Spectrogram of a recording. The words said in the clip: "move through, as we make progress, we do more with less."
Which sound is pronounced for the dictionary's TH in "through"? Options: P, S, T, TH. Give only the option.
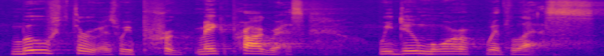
TH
